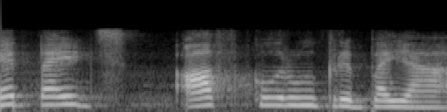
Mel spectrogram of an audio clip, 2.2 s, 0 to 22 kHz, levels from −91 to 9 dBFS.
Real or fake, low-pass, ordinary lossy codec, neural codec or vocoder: fake; 7.2 kHz; none; codec, 16 kHz in and 24 kHz out, 0.6 kbps, FocalCodec, streaming, 4096 codes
